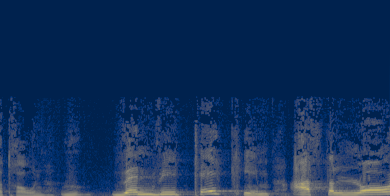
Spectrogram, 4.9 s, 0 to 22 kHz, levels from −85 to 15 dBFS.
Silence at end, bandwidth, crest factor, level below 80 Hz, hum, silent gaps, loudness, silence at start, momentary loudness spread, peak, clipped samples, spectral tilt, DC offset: 0 s; 11 kHz; 14 dB; -60 dBFS; none; none; -20 LUFS; 0 s; 17 LU; -6 dBFS; under 0.1%; -6.5 dB/octave; under 0.1%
